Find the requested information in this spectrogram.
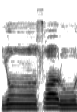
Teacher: کو موٹا کرنا ہے، سیٹی کی آواز پیدا کرنی ہے، ینصر، را واو پیش رو، را کو موٹا کرنا ہے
